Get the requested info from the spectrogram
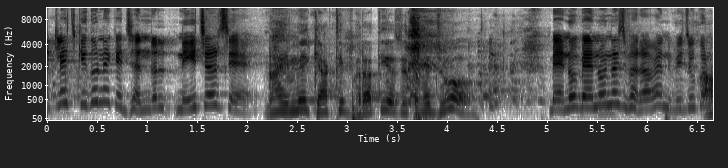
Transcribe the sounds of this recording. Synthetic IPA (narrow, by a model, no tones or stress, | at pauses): eʈled͡ʒkid̪ʱũneked͡ʒənɾəlnet͡ʃəɾt͡ʃʰenaɛmnekjãk̚t̪ʰibʱəɾat̪iɦəʃʰet̪əmed͡ʒuo | bɛnobɛnonəd͡ʒbʱəɾaʋenebid͡ʒũko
